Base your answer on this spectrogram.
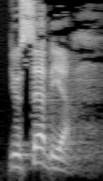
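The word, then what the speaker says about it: Eusebia (εὐσέβεια): I'm going to give the pronunciation because I pressed pronounce on my Greek in my electronic Bible that I read out of every day. I pressed it about five times, and so this is what you get. It's Eusebia, I think, is the word.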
